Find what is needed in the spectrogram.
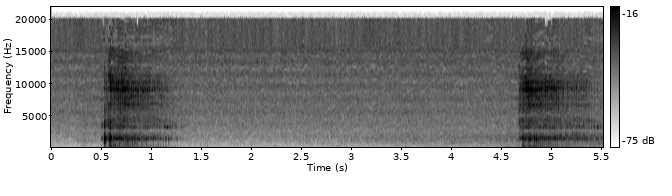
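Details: Someone asleep: two loud, rattling inspiratory snores about four seconds apart, with quiet pauses between; typical snoring.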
